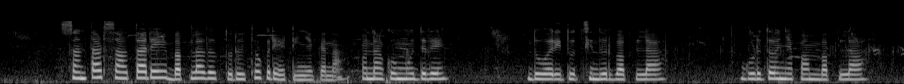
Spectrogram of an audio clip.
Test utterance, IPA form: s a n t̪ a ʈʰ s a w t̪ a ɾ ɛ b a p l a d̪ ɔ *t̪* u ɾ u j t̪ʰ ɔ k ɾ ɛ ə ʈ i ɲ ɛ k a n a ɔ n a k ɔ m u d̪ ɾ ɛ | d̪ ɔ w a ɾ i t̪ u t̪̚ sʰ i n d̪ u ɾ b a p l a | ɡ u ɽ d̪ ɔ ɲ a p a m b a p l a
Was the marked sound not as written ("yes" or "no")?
no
